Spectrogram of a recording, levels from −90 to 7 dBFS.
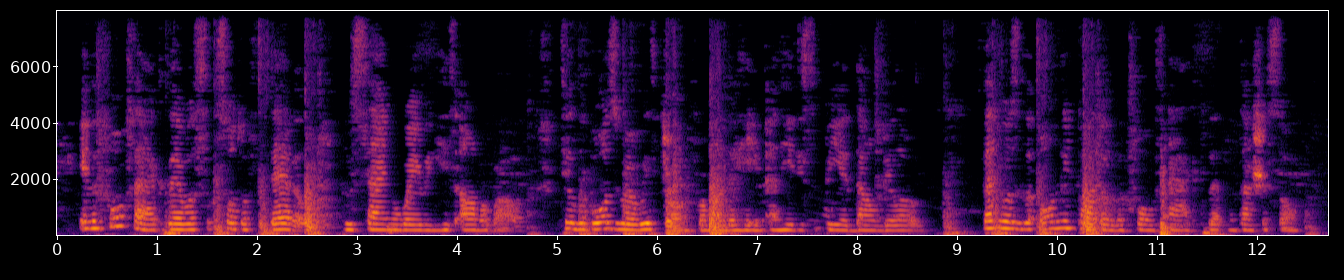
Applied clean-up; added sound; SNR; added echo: classical method WPE with log-MMSE.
